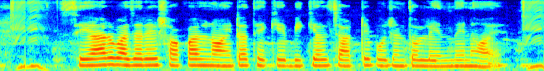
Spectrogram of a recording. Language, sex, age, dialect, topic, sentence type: Bengali, female, 25-30, Standard Colloquial, banking, statement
